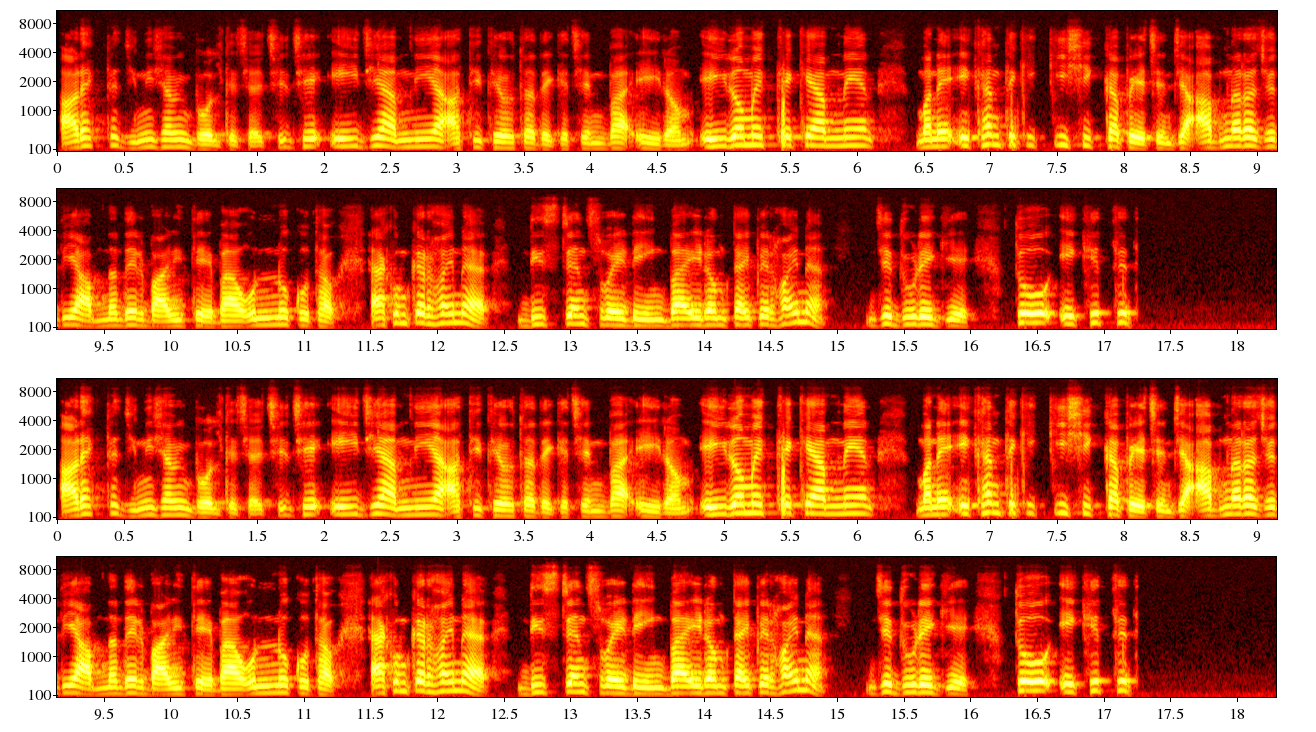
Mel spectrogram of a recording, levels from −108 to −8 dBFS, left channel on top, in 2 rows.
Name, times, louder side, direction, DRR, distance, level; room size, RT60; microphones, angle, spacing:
voice 1, 0.0-14.9 15.2-17.3, right 1 dB, 35° right, 7.6 m, -24 dB
head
